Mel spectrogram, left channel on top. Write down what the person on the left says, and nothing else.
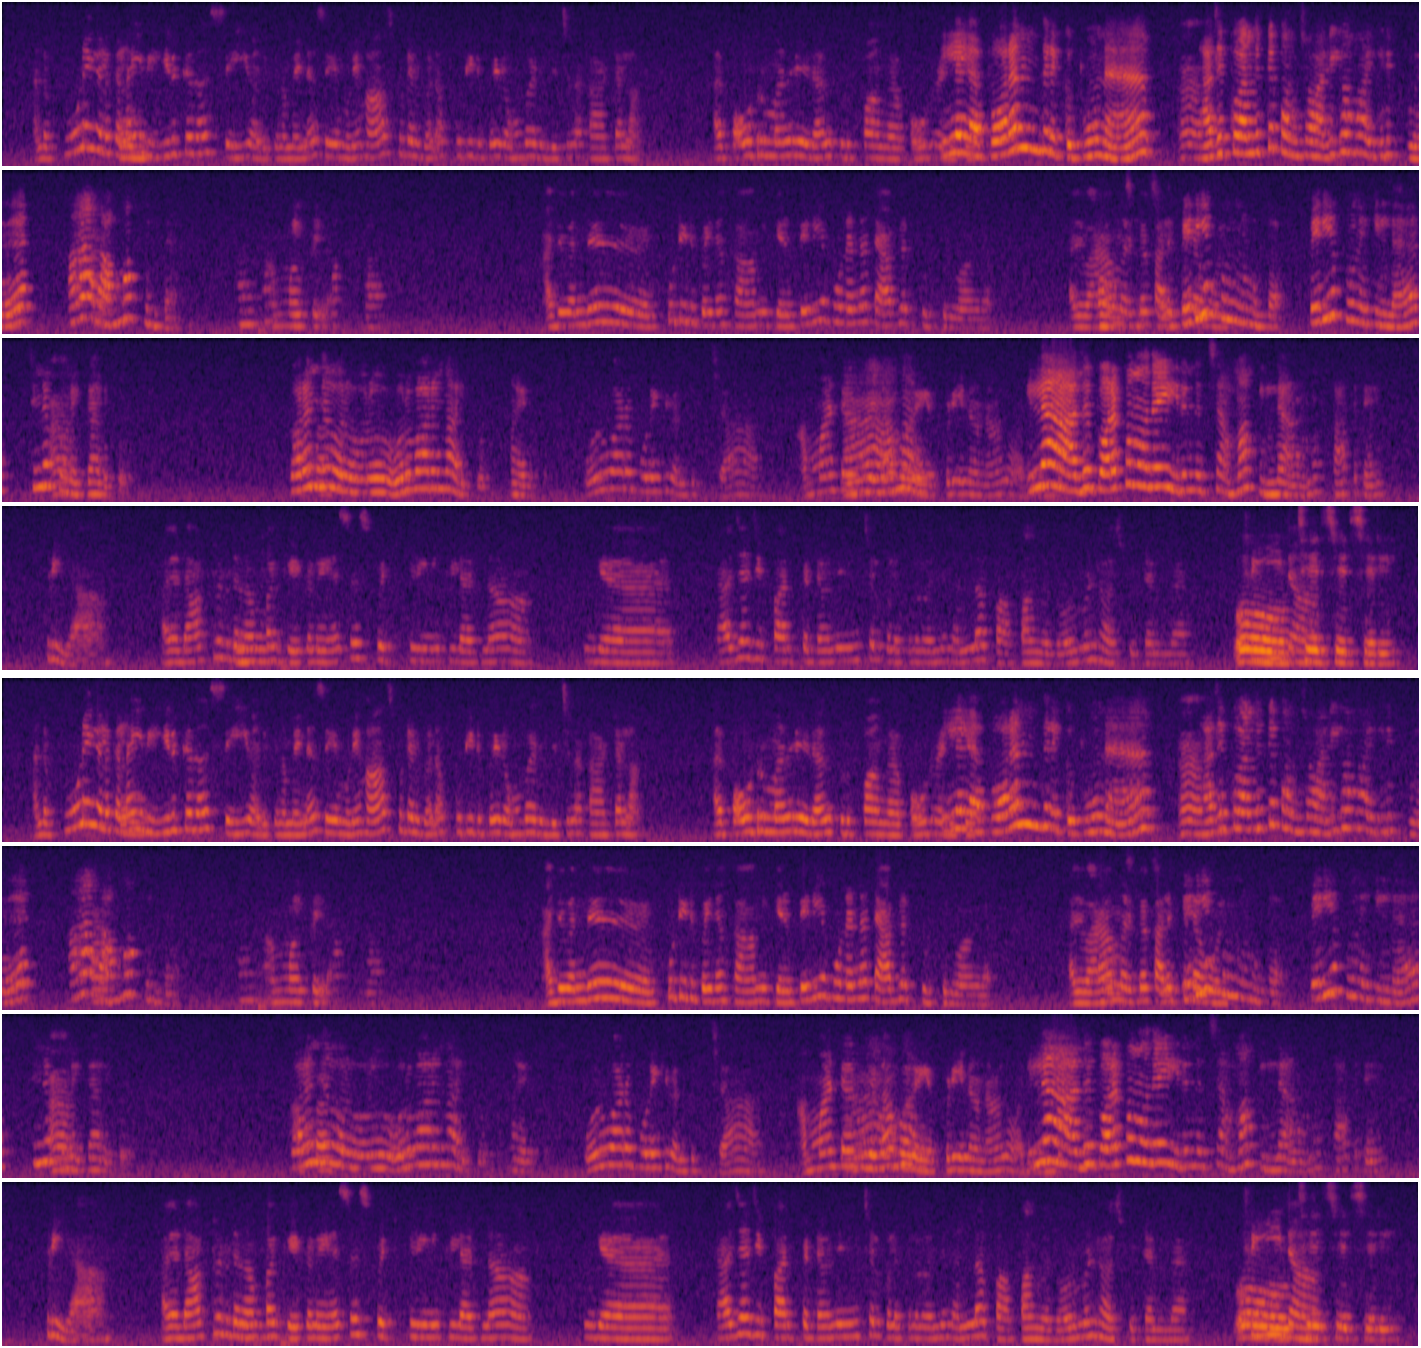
ஓ!
இல்ல, இல்ல பொறந்திருக்கு பூன
அதுக்கு வந்துட்டு கொஞ்சம் அதிகமா இருக்கு ஆஹ் அ
அம்மா <unintelligible>
ஓ
செரி சரி
பெரிய
பூன்ன இல்ல பெரிய பூனைக்கு இல்ல சின்ன பூண்ணனைக்கு
தான் இருக்கு கொறஞ்ச
ஒரு ஒரு ஒரு இப்பருங்கருக்கு ஆய் ருக்கு
ஆ
ஆமா.
இல்ல
அது பொறக்கும் போதே இருந்துச்சு. அம்மாக்கு இல்ல ஆனா பாத்துட்டேன்
ம்.
ஓ
செரி செரி செரி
